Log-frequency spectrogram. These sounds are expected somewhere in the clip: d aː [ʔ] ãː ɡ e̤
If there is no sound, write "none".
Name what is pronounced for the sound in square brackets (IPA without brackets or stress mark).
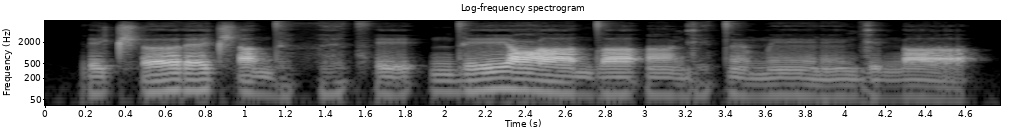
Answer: ʔ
